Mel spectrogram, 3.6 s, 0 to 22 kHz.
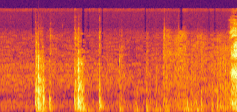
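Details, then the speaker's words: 2001 Alfa Romeo 156, ignition on, nearside (left) rear power window: single dull clonk each time the up or down switch is pressed, no motor run and glass doesn't move; fronts work, offside rear dead; door card removed to investigate. "It makes a little clonking sound up and clonking sound down."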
